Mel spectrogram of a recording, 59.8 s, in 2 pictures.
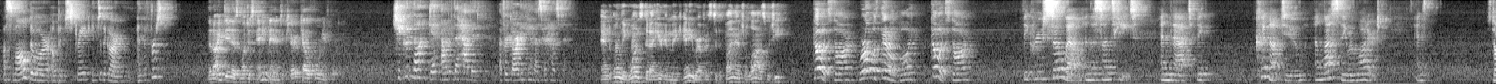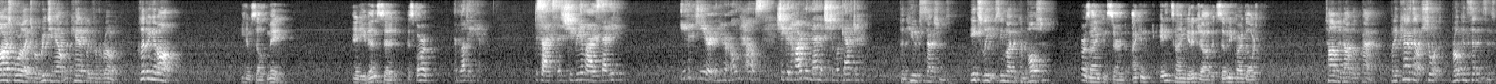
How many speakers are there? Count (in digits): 6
